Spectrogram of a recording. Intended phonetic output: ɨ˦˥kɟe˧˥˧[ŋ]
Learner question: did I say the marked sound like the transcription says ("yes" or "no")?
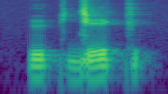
no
